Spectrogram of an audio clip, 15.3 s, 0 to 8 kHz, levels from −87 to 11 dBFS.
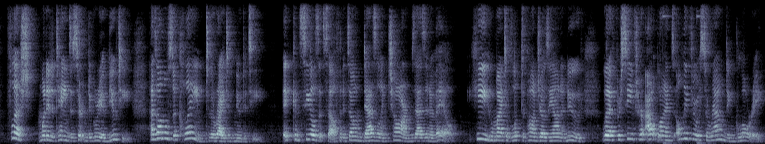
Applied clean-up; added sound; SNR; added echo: neural separator model SepFormer DNS4.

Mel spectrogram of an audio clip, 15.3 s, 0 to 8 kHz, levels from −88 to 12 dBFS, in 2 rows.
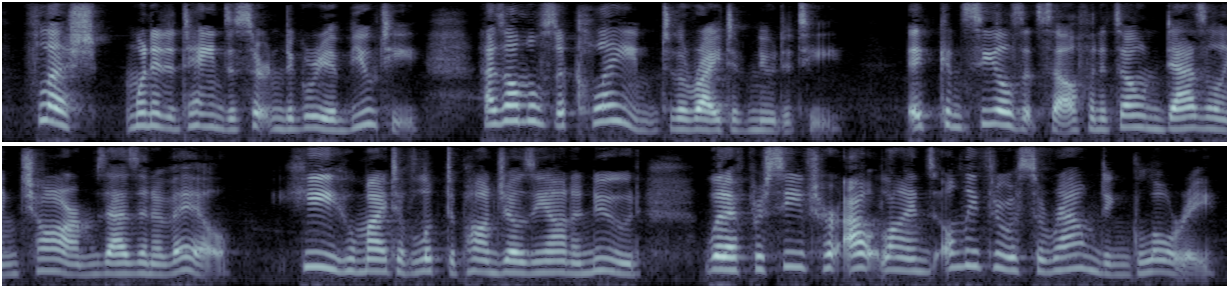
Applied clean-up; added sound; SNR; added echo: none; none; none; none.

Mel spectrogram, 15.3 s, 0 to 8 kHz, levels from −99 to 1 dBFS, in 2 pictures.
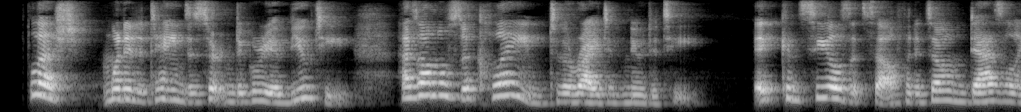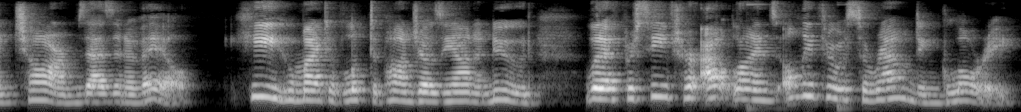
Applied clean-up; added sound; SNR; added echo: neural mask model DeepFilterNet 3.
